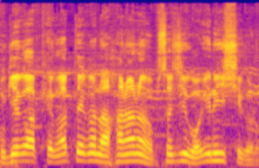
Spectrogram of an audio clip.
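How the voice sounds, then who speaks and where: Over music in the background, a man with a high pitch talks at a fairly quick pace with ordinary pitch variation. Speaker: YouTuber. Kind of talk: walking vlog commentary. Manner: casual, conversational.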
